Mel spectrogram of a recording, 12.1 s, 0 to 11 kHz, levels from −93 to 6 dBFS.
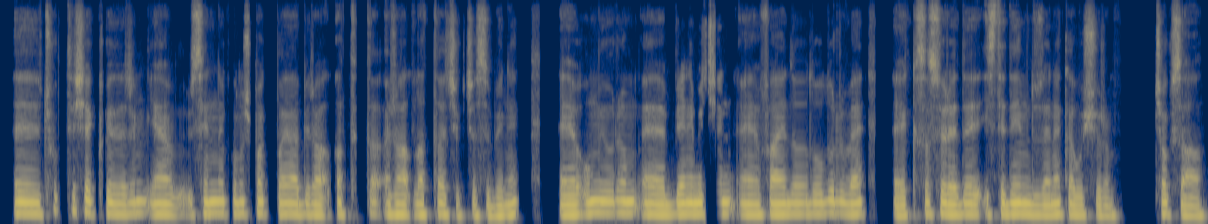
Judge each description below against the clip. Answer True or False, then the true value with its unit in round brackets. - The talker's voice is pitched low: True (110 Hz)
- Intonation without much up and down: True (2.0 semitones)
